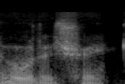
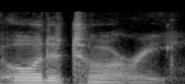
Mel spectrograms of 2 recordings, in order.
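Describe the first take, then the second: First: It is said in a British accent. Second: It is said in an American accent. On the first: "that's the way the British say it" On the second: "the Americans say auditory"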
